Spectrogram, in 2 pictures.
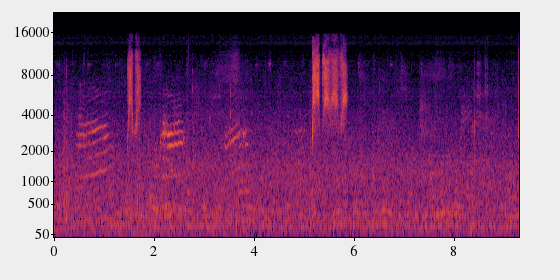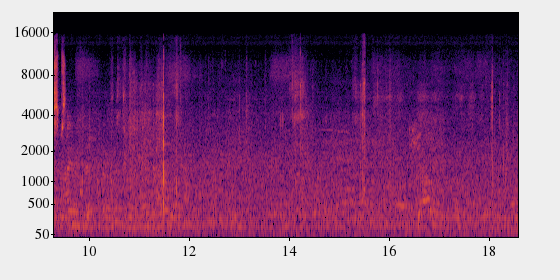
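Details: A family of cats and a kitten gathered for a feeding give several short, faint, rising meows early on over a steady hiss, followed by sharp clicks and clattering.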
